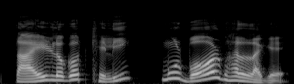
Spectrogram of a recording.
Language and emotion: Assamese, happy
